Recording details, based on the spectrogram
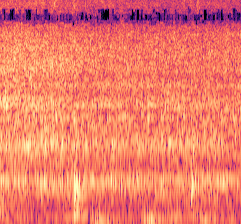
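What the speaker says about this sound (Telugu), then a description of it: "ఇప్పుడు మనం ఫ్రై చేసుకున్నాం ఈ పచ్చి వాసన పోయే వరకు మనం ఫ్రై చేసుకోవాలి" Ginger paste and curry leaves fry in a pan with a steady close hiss and sizzle, broken by a couple of soft stirring scrapes.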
